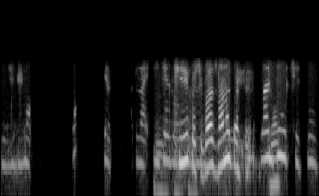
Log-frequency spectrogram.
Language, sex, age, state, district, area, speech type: Kashmiri, female, 30-45, Jammu and Kashmir, Bandipora, rural, conversation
